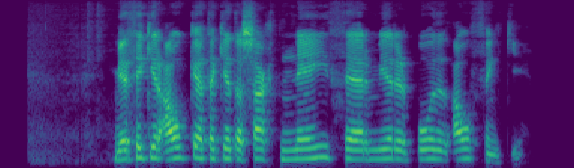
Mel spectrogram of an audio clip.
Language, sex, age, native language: Icelandic, male, 30-39, Icelandic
